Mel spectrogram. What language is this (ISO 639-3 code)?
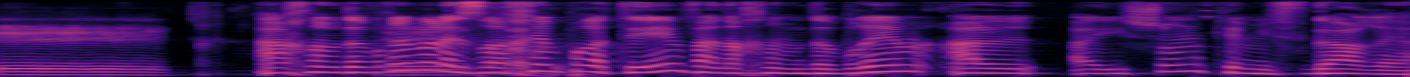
heb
